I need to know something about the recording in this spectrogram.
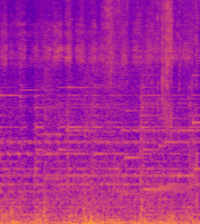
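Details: Steady music with sustained tones dominates, over a heavy low rumble like passing vehicles. No animal voice can be picked out.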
